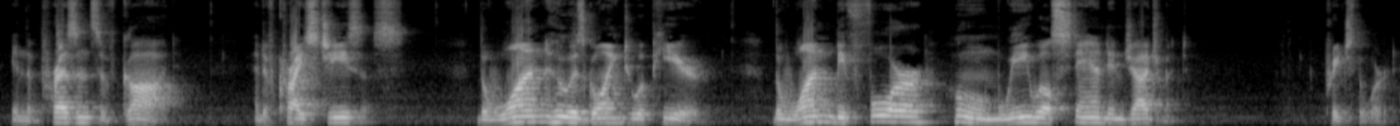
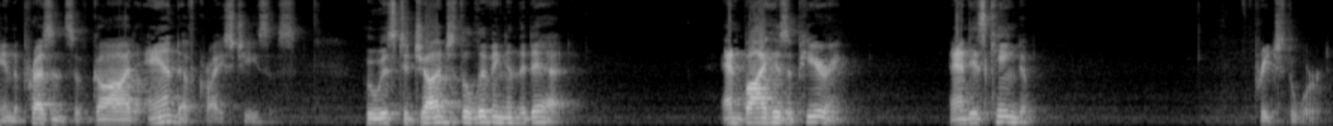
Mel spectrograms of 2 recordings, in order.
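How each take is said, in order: First: Emphatic scripture reading. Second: Solemn scripture reading. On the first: Shown as a demonstration. Preacher to listeners, reading Paul's charge with strongest emphasis. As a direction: proclaim it with full weight. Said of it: "with the strongest emphasis possible". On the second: Acted. Preacher reading Paul's charge to Timothy, solemn and building. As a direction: read the charge with rising force.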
